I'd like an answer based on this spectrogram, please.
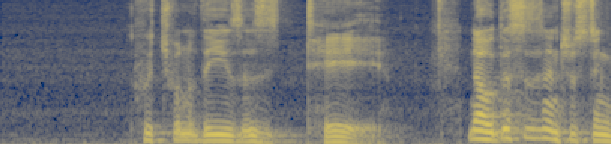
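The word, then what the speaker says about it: té: So that So I suspect that this is going to be mispronounced as something like tay, when it should be te.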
